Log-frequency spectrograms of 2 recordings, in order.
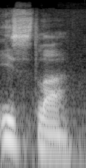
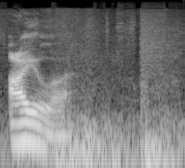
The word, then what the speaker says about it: Isa: someone scolded me for saying Isla and it's Isa so I got scolded and I'm I swear you're one of the ones who are like oh John I'm from the region I know the pronunciation so that just came into my mind like I want to say it to you I'll give you the credit it is ISA bottom Lane he is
